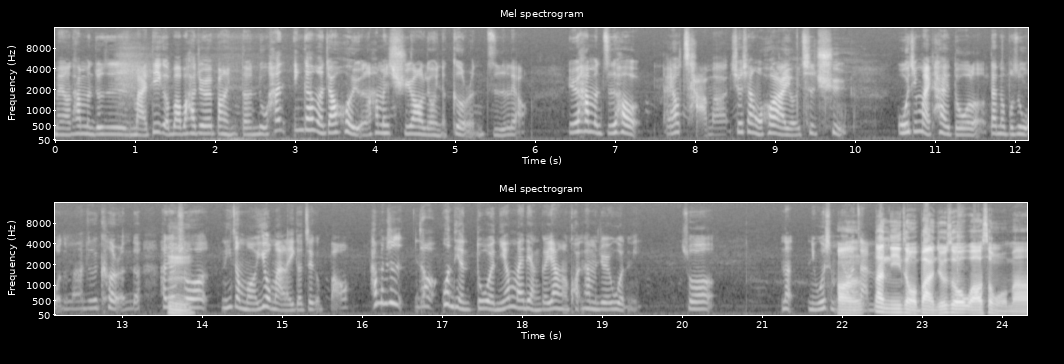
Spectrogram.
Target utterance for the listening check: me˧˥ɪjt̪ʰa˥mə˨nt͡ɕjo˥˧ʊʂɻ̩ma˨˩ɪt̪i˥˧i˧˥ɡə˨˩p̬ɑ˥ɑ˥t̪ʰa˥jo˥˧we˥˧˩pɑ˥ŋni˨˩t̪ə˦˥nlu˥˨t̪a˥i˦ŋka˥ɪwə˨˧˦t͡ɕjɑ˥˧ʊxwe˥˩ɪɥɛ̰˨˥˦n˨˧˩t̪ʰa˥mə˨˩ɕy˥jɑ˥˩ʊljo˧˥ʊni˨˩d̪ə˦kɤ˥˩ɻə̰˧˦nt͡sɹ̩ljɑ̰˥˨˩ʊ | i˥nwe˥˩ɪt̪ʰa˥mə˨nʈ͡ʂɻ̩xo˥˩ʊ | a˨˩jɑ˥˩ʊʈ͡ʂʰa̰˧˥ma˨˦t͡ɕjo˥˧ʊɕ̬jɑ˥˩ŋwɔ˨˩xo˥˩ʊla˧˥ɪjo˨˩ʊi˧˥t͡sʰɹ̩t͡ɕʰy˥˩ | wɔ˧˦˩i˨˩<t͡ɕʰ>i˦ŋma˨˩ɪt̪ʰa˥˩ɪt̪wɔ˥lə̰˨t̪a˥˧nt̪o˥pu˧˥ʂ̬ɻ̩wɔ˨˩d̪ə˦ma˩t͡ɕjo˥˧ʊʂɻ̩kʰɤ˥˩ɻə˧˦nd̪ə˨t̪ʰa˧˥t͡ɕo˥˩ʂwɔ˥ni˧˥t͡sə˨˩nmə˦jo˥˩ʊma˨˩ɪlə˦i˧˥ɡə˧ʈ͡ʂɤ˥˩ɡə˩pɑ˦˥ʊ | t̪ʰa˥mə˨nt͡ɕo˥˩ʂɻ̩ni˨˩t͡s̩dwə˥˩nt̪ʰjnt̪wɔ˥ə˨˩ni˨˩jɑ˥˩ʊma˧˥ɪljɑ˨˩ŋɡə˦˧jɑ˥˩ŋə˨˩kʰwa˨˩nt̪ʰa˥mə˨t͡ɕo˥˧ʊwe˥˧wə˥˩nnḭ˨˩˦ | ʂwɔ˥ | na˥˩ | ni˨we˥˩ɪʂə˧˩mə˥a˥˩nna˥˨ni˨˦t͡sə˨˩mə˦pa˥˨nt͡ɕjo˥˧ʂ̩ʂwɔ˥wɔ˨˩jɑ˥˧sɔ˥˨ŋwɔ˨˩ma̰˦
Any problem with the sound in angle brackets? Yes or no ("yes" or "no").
yes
